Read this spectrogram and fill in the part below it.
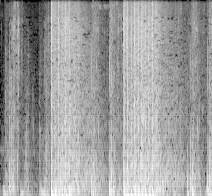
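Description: An assault rifle fires loud bursts of gunfire.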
